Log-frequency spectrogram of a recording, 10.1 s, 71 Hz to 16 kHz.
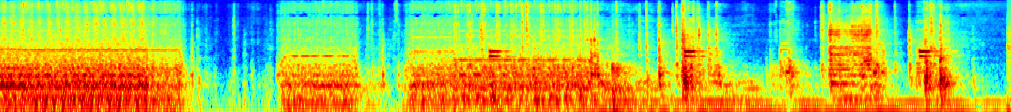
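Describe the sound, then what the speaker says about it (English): A sewing machine stitches a gathered seam joining fabric to a yoke at a 5/8 inch seam allowance: a close, rapid mechanical whir with short pauses and restarts. No one speaks. "we can go ahead and stitch using 5/8 of an inch seam allowance"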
